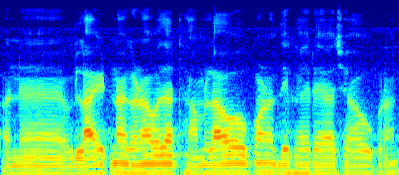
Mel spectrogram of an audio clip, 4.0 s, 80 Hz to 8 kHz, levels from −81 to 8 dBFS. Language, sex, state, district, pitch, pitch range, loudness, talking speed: Gujarati, male, Gujarat, Gandhinagar, 105 Hz, 95-110 Hz, -18 LUFS, 180 wpm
